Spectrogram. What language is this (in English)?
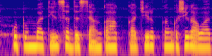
Marathi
